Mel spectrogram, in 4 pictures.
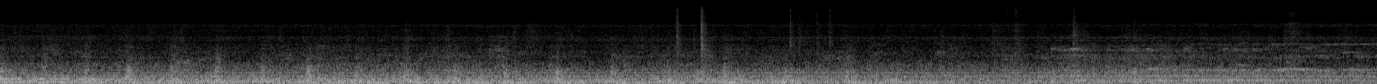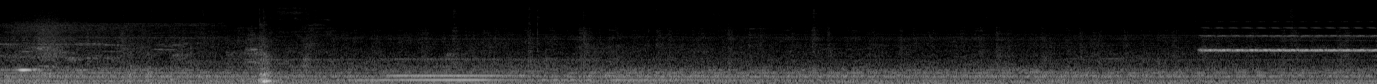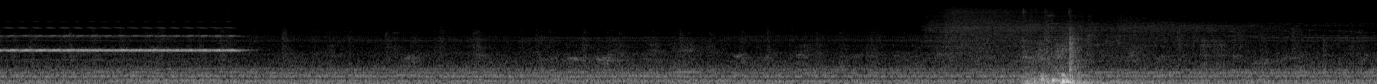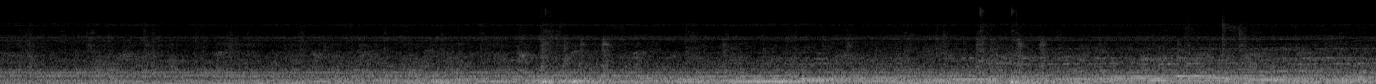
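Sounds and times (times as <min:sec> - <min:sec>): train electrical hum: 0:00.0 - 0:55.0
high beeping alarm: 0:25.8 - 0:30.1.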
